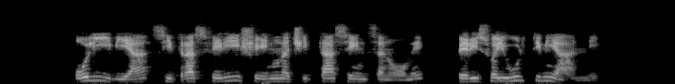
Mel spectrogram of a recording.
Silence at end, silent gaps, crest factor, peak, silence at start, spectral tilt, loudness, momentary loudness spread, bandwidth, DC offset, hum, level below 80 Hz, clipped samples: 0.8 s; 4.29-4.57 s; 24 dB; -2 dBFS; 0.75 s; -2 dB/octave; -21 LUFS; 14 LU; 13.5 kHz; under 0.1%; none; -68 dBFS; under 0.1%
